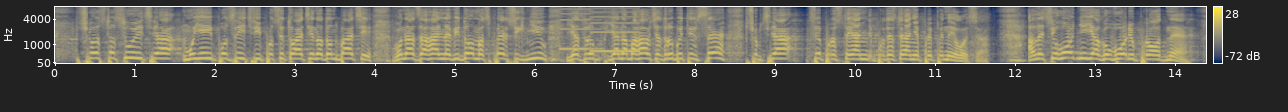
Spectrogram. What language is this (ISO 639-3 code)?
ukr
